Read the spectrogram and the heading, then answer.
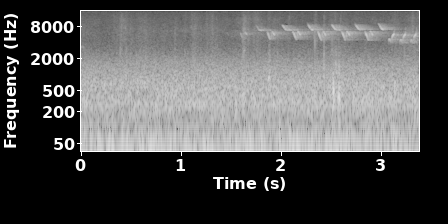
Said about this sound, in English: Got a distant winter wren on the left.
